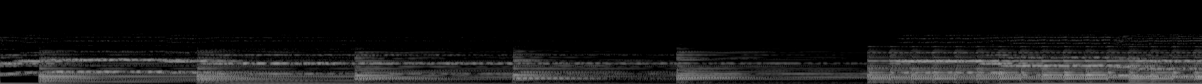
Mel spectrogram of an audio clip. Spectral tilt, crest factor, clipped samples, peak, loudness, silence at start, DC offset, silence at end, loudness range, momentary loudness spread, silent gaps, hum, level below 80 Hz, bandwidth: -7.5 dB/octave; 18 dB; under 0.1%; -18 dBFS; -36 LUFS; 0 s; under 0.1%; 0 s; 10 LU; 18 LU; none; none; -66 dBFS; 9.4 kHz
